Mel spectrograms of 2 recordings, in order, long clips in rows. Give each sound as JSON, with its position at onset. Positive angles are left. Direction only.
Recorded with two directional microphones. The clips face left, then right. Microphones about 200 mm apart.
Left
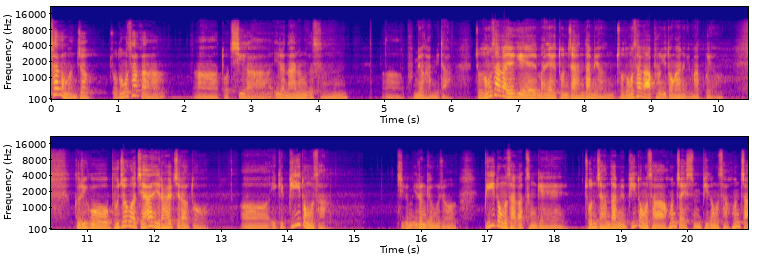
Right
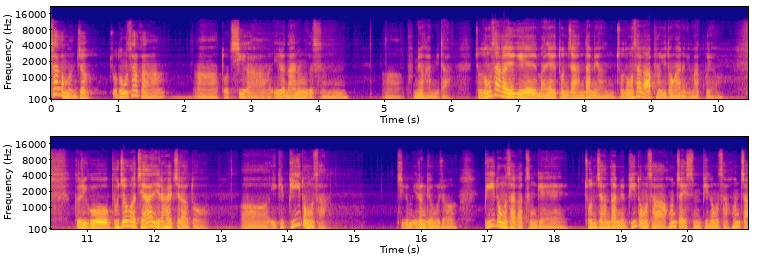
{"t": 0.0, "sound": "speech", "side_deg": -55}
{"t": 15.6, "sound": "speech", "side_deg": -50}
